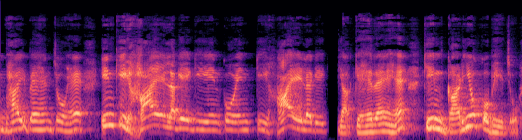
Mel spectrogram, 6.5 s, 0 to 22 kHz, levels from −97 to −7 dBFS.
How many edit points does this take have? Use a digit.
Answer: 1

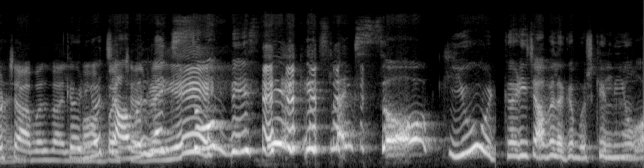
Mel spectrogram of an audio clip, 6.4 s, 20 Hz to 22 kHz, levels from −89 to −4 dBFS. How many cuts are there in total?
1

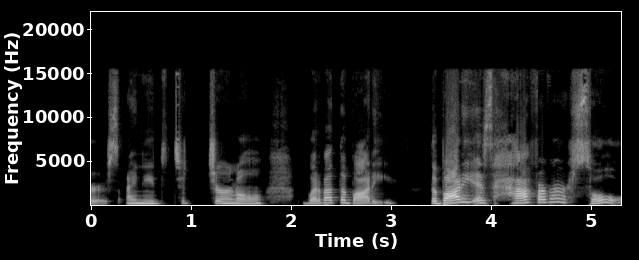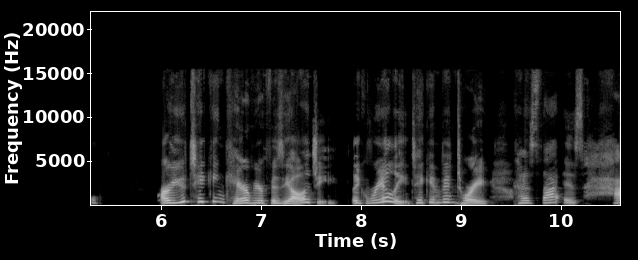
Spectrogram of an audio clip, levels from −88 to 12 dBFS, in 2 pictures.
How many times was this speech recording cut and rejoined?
2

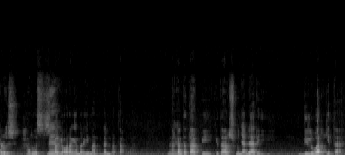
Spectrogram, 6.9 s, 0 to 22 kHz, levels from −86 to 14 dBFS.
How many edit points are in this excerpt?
0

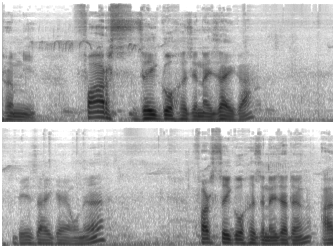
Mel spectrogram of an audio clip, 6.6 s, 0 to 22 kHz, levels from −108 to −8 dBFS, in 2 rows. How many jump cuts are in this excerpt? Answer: 0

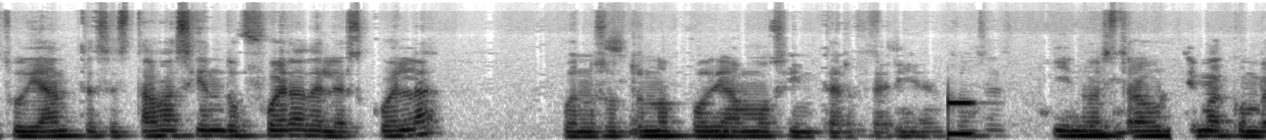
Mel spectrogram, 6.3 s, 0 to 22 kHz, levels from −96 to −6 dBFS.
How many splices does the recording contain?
1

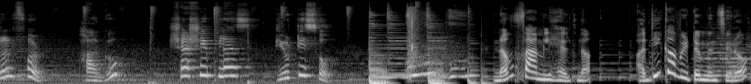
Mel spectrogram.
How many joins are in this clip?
1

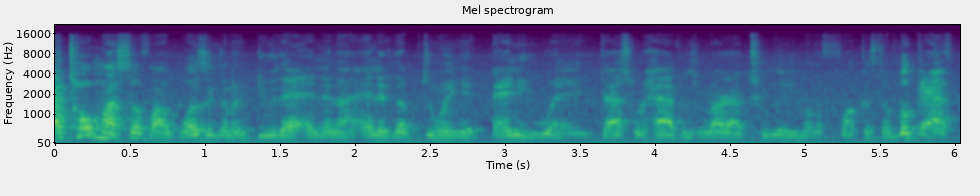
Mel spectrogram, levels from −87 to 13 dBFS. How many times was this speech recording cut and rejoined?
0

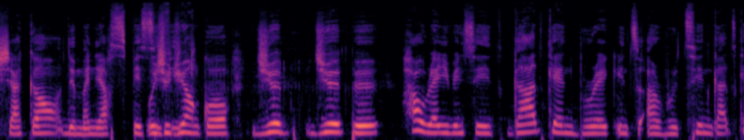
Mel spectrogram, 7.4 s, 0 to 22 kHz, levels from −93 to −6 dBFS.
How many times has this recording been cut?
1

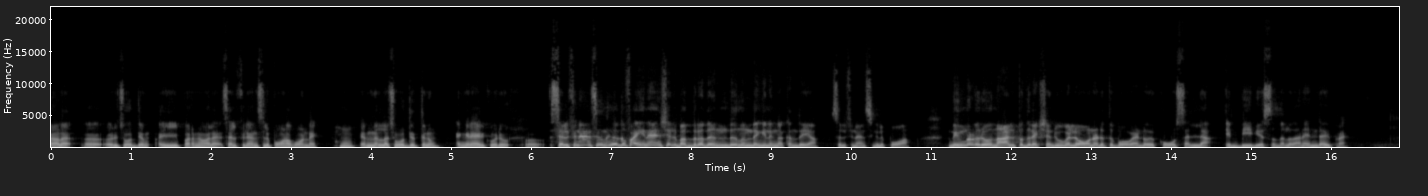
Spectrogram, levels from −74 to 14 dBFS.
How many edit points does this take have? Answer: 0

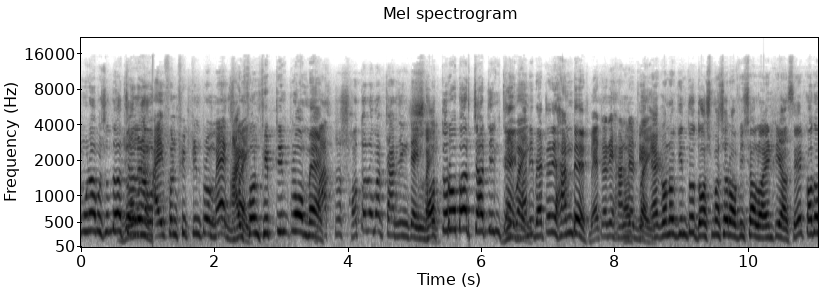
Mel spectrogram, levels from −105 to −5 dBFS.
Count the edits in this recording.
1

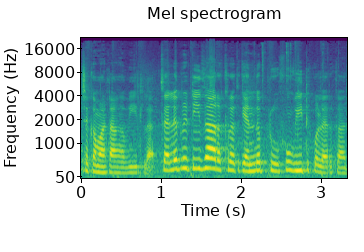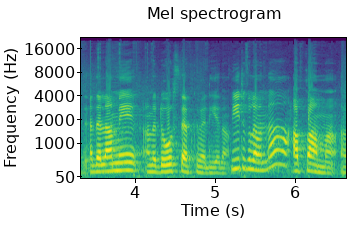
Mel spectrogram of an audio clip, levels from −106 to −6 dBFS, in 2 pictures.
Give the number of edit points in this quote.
3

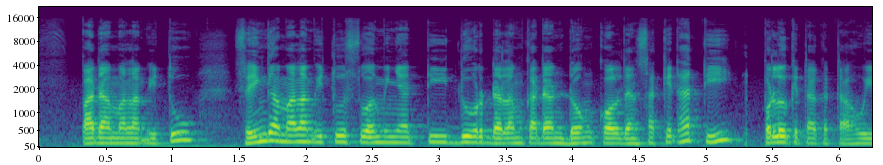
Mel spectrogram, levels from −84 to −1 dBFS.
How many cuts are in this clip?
1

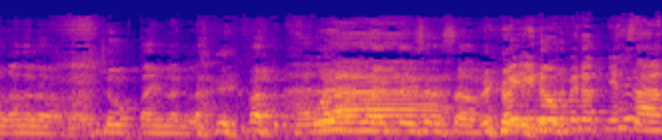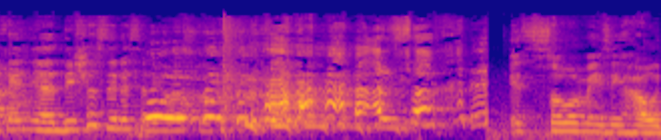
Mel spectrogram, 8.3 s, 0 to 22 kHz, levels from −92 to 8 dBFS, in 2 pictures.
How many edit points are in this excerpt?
1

